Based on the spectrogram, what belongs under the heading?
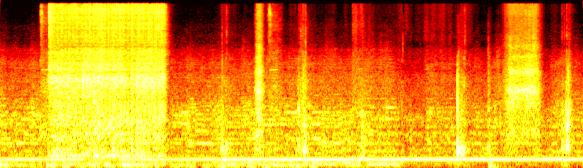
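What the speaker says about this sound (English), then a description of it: "I'm going to weld it a bit low" Aluminum being welded with a Miller spool gun over a crack, a steady sizzling arc running in two bursts with a constant hum beneath and scattered clicks between them.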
